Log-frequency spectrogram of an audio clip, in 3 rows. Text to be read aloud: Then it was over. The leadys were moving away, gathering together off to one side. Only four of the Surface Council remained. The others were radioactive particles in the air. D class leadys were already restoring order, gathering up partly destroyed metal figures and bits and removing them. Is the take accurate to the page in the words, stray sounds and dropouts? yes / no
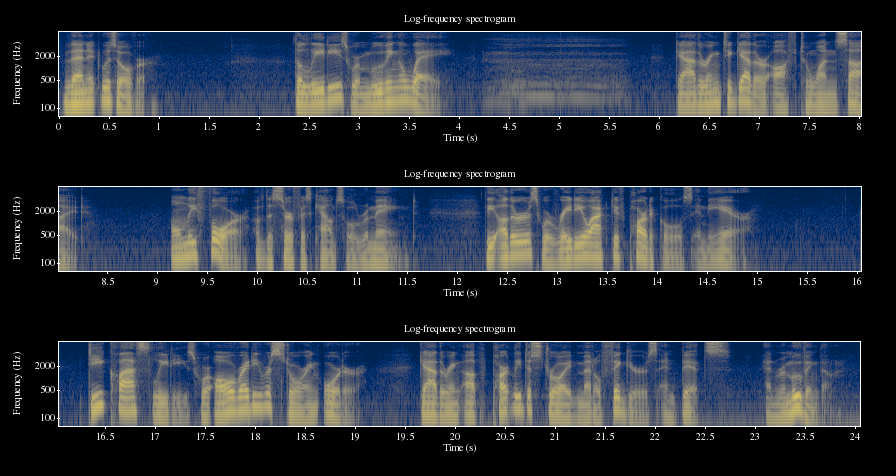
no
